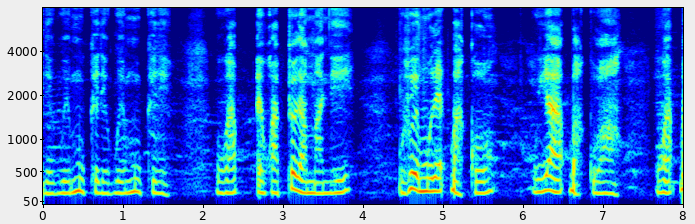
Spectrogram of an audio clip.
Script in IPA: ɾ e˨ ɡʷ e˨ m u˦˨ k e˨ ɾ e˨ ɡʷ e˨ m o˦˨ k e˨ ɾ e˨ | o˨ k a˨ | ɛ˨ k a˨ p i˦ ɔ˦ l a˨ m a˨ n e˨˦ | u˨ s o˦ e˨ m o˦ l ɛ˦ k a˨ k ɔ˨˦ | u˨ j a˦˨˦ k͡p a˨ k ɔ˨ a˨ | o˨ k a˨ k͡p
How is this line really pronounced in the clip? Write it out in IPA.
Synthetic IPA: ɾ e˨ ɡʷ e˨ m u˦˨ k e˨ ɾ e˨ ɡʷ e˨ m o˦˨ k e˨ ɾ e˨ | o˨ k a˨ | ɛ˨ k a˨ p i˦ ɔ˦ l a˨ m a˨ n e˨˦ | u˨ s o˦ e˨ m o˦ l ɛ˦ k͡p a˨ k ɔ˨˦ | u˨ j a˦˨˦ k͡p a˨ k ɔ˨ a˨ | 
